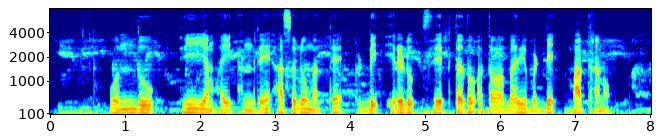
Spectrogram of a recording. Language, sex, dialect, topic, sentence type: Kannada, male, Central, banking, question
